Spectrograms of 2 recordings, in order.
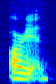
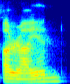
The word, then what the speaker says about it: Aryan: And then Aryan. Is that how you pronounce your name? It's pronounced Orion.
